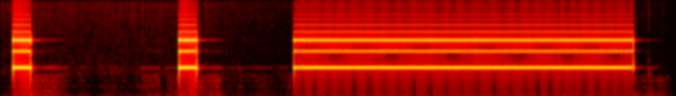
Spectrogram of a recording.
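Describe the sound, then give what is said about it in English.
A heart monitor sounds two short, evenly spaced electronic beeps, then a single unbroken flatline tone that holds steady for over three seconds before cutting off, marking a heart stopping. “That is the sound of a heart stopping.”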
